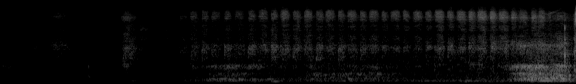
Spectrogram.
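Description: A pencil sketches a cartoon character on paper with steady, quick back-and-forth scratching strokes that build into a soft, rhythmic rasp. The sound is close and fairly quiet, with no voices.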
